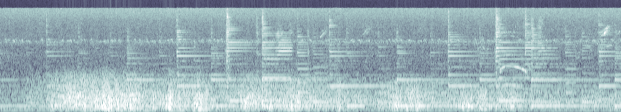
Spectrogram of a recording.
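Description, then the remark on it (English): A monsoon thunderstorm in Arizona, with deep, rolling thunder rumbling steadily over a dense wash of falling rain, loud, with the rumble swelling and easing across the few seconds. “Longtime residents know that extreme temperatures bring our monsoon rains.”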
